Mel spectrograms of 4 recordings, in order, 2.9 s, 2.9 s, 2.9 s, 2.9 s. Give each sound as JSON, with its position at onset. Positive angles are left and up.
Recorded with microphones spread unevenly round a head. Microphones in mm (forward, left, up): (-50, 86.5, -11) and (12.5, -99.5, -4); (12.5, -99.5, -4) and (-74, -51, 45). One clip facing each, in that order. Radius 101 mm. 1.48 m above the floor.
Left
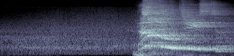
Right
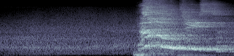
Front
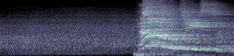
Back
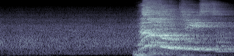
{"t": 1.7, "sound": "a shout", "azimuth_deg": 180, "distance_m": 1.5}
